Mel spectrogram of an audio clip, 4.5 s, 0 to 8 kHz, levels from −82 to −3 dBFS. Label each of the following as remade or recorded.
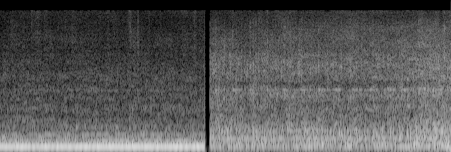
remade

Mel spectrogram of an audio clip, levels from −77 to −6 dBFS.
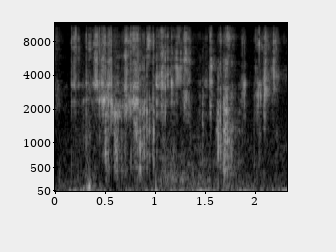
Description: recorded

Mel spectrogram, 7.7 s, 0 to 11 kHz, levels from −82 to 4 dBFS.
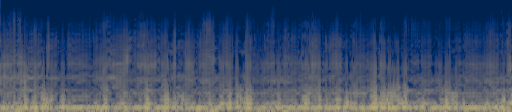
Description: remade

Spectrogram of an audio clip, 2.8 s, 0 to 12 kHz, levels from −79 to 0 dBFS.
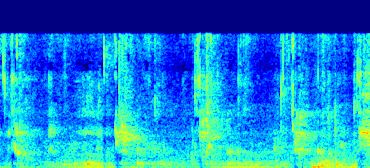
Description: recorded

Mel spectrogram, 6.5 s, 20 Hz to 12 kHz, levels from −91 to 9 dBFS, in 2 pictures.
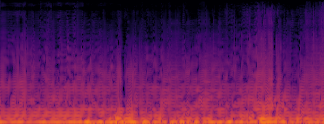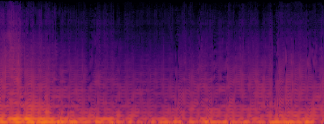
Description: remade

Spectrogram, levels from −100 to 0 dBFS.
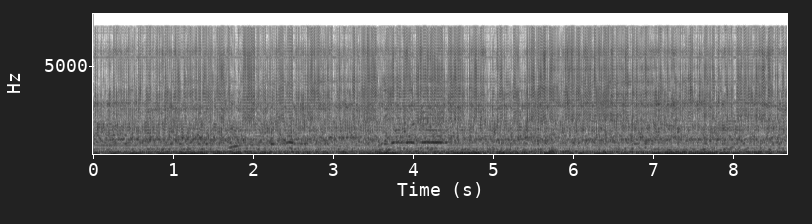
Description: remade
